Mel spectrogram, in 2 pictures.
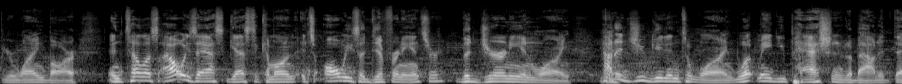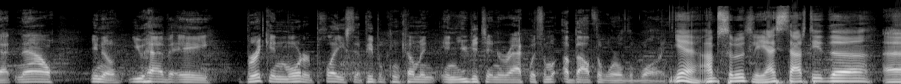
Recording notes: On this episode we are onsite at Vin Santo Wine Shop & Bar in Houston Texas.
